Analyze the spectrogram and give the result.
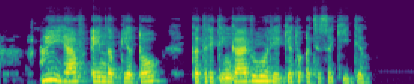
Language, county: Lithuanian, Vilnius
